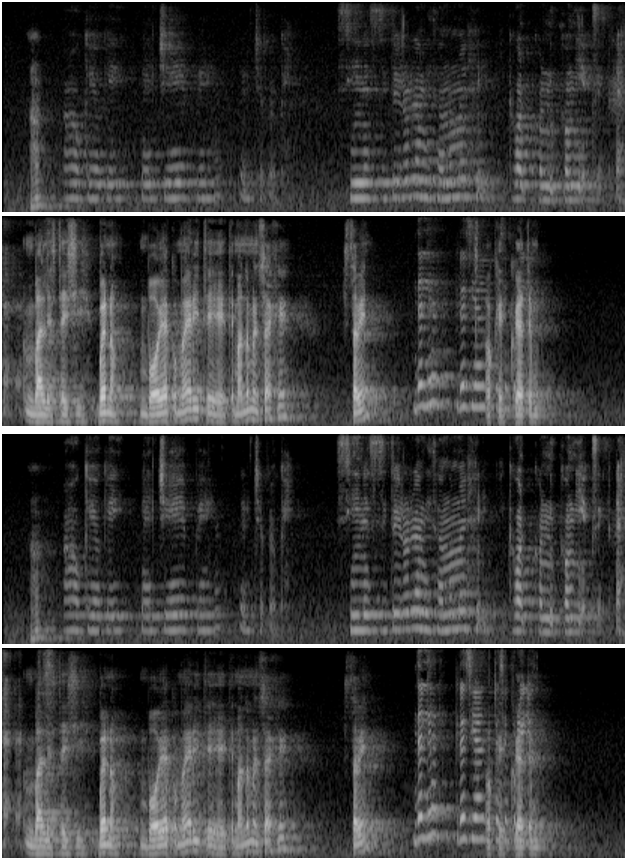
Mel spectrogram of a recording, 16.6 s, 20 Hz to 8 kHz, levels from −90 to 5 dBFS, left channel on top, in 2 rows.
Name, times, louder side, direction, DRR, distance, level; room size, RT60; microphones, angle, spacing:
voice 1, 0.8-1.6 1.9-2.9 3.2-3.8 4.5-6.5 6.7-9.0 13.8-15.4, right 3 dB, 45° right, 7 dB, 1.8 m, -39 dB
voice 2, 8.6-9.8 10.1-12.1 12.9-13.2 14.9-15.4, left 4 dB, 60° left, 11 dB, 1.2 m, -26 dB
26.5 x 23.0 x 6.7 m, 1.2 s
head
